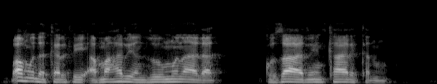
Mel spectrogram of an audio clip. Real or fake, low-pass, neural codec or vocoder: fake; 7.2 kHz; codec, 16 kHz, 16 kbps, FunCodec, trained on LibriTTS, 50 frames a second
